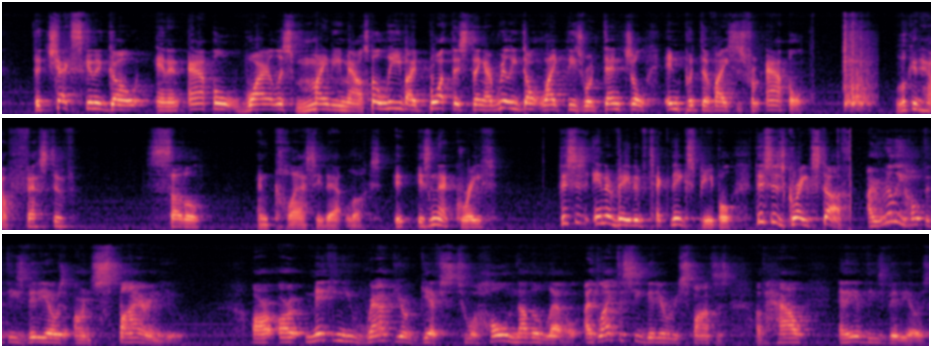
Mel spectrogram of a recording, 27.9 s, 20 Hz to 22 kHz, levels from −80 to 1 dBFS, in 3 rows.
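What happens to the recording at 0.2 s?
Nothing goes wrong at 0.2 s; the audio there plays through intact, with no dropout, click, distortion or other fault to be heard.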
